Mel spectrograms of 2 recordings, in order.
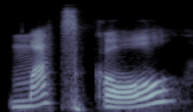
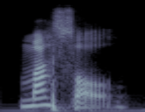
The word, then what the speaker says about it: muscle: Otot itu bahasa Inggrisnya bukan muscle, no, C-nya nggak kita baca, melainkan muscle.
